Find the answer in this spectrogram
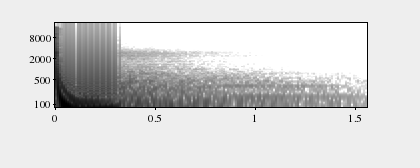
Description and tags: dance kick4
Produced with Jeskola Buzz. Generated from kick synth with distortion, re-verb and equalization added.
bass-drum, bassdrum, drum, kick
